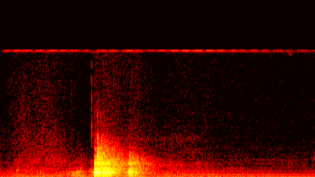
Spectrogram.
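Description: A single brief rasp of PTFE thread-seal tape being pulled and handled while it is wrapped onto a small brass pipe fitting, about half a second in; otherwise quiet room tone.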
